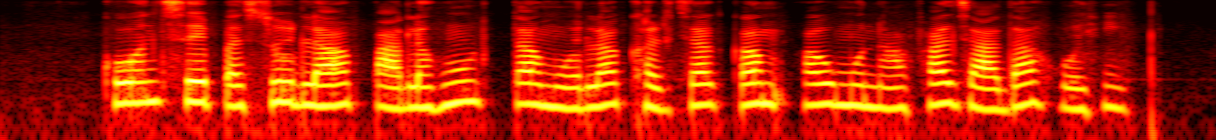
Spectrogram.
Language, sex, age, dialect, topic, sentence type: Chhattisgarhi, female, 25-30, Central, agriculture, question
